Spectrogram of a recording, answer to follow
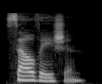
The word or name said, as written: salvation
